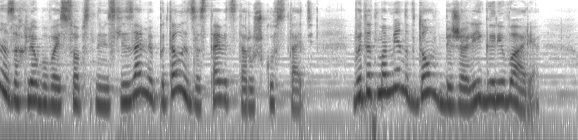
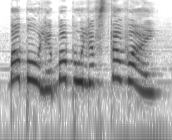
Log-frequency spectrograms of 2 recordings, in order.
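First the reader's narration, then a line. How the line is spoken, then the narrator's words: Little girl's thin wail. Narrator (Russian): Тоненьким детским голоском вопила девчушка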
